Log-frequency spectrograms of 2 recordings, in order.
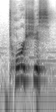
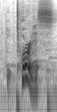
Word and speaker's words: tortious: the legal concept of tortious interference with a contract. He says it in a very funny way. He he has a hard time pronouncing tortious. Tortoise Tortoise interference.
